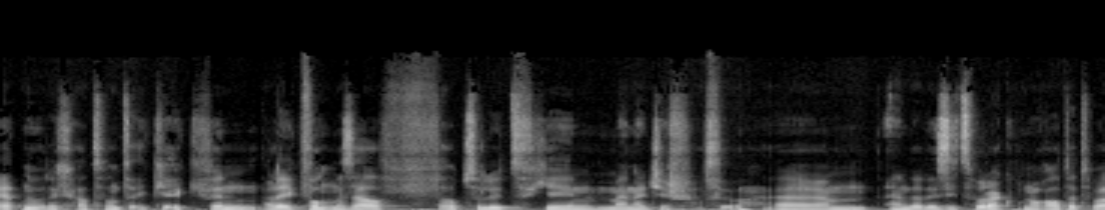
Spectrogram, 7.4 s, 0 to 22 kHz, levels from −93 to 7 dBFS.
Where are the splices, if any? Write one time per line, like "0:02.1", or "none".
0:03.9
